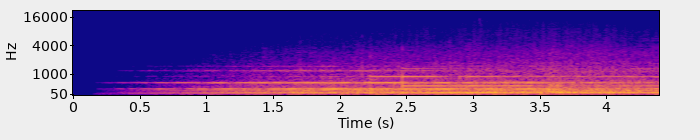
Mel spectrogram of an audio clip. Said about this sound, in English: Miserable, miserable day on so many levels. Indeed. It's raining.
